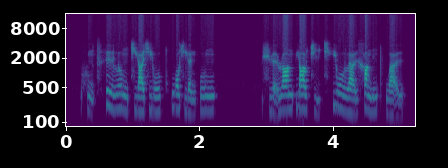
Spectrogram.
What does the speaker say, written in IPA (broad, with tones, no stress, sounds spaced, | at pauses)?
x ʊ̰˨˩ ŋ t͡sʰ e˥˨ ɪ̯ l ɤ˥˨ ŋ t͡ɕ j ä˨˦ ɕ j o˨˦ ʊ̯ kʰ w ɔ˦ ɕ j ɛ̰˨˩ n p ʊ˦ ŋ | ɕ ɥ ɛ̰˨˩ ɻ ɑ˦ ŋ p j ɑ˦ ʊ̯ t͡ɕ ḭ˨˩ t͡ɕʰ j o˥˨ ʊ̯ l a̰˨˩ ɪ̯ x ɑ˥˨ ŋ i˨˦ n pʰ w a̰˨˩ ɪ̯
